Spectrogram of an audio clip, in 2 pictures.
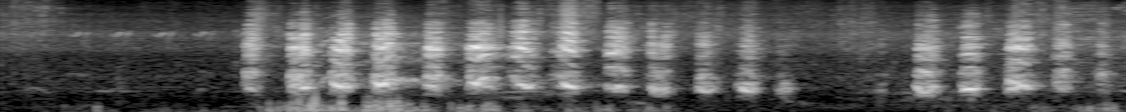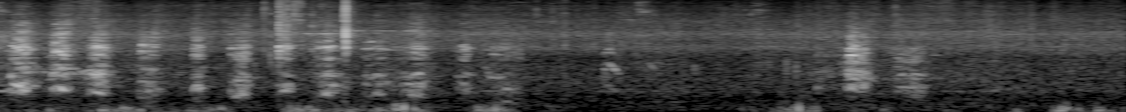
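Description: A bird calling in two long runs of rapid, evenly repeated notes, about six a second, the second run fading out; a few stray notes follow near the end.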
